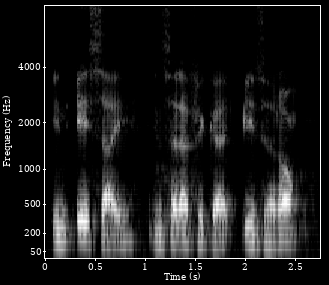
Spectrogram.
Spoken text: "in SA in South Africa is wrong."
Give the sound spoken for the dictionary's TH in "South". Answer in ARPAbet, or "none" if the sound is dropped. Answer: T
